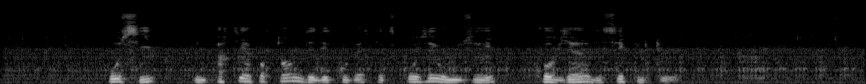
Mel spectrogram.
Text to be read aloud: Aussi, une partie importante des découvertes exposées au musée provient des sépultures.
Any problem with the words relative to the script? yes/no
no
